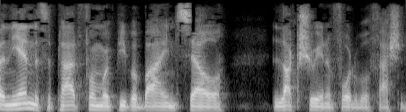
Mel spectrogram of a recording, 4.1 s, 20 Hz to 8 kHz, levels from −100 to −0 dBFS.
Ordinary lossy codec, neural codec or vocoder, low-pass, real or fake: MP3, 32 kbps; none; 7.2 kHz; real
